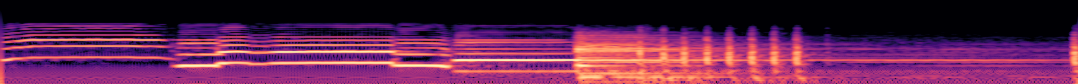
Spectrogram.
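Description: A rapid series of about eight firm knocks on an apartment door, following a few seconds of sustained, shifting musical tones that hum on beneath the knocking and linger after it stops.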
